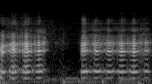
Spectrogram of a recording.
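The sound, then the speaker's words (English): A man imitates a dolphin's chattering call, doing a Flipper impression, in two bursts of rapid, high-pitched warbling, loud, separated by a short pause. “I'm going to do my best flipper impression.”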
